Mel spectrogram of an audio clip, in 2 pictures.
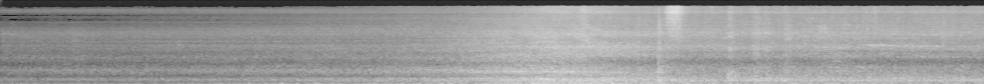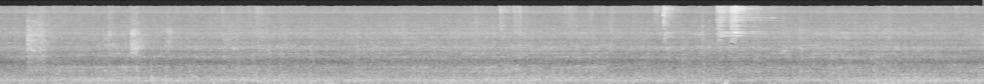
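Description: A freight train approaches and passes, growing louder over the first eight seconds into a steady rumble of wagons rolling by. Brief sharp high squeals and clicks from the wheels come through it several times.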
